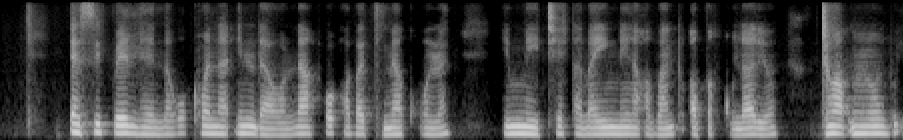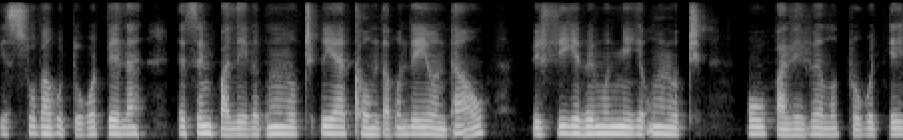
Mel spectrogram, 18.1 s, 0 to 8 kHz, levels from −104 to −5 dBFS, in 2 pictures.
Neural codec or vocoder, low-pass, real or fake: codec, 16 kHz, 0.5 kbps, FunCodec, trained on Chinese and English, 25 frames a second; 7.2 kHz; fake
